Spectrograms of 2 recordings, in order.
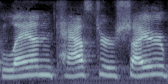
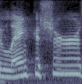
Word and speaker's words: Lancashire: the one is like Lancastershire, but they say Lancashire or something.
